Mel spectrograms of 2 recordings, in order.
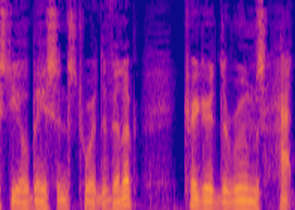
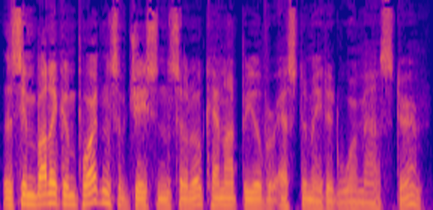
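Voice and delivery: respectful; 6 semitones higher, 4 dB louder than usual. Acted. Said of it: "he spoke with utmost respect".

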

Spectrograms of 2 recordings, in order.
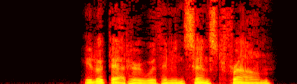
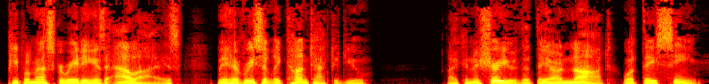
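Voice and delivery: urgent warning; 5 semitones higher, 5 dB louder than usual. A narrator's reading. Leia warns the general.

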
